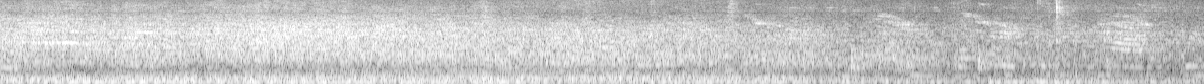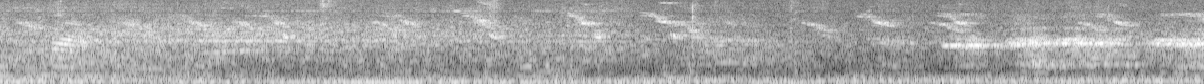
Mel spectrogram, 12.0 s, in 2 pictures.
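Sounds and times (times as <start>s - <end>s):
birds chirping: 3.5s - 12.0s.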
